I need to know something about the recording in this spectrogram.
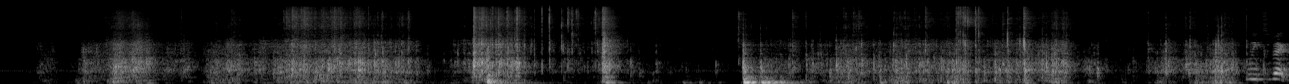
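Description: A plastic shopping bag rustles and crinkles.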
